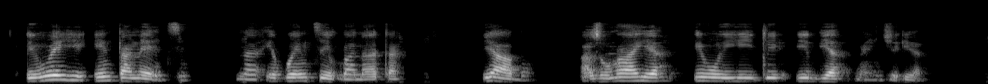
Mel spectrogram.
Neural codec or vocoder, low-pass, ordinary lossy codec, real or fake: codec, 24 kHz, 0.9 kbps, WavTokenizer, medium music audio release; 7.2 kHz; none; fake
